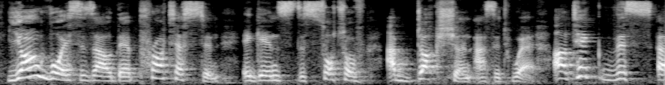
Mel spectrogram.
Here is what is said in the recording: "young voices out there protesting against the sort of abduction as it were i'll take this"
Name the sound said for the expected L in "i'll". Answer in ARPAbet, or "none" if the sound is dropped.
L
